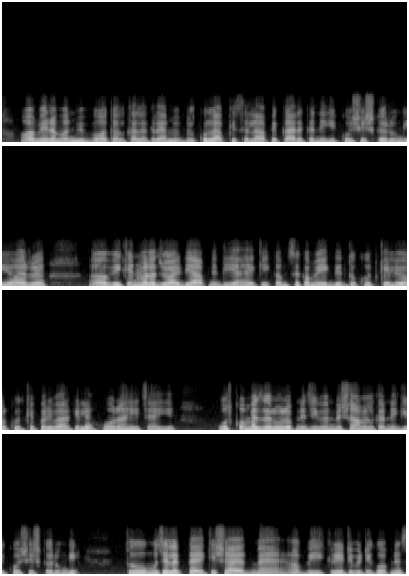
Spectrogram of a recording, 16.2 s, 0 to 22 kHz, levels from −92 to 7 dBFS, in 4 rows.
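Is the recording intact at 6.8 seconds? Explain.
Yes, the speech at 6.8 s is intact, passing through the AMR wideband (HD Voice) codec at 15.85 kbit/s without any fault at that moment.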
